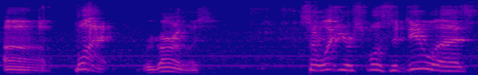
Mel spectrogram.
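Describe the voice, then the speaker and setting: A man's voice: high-pitched, big pitch swings, normal speed. A man co-hosting a live hobby show, telling a long, rambling anecdote with many restarts. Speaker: co-host of a live modeling show. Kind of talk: casual chat, storytelling. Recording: roomy, dull sound with faint background noise.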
